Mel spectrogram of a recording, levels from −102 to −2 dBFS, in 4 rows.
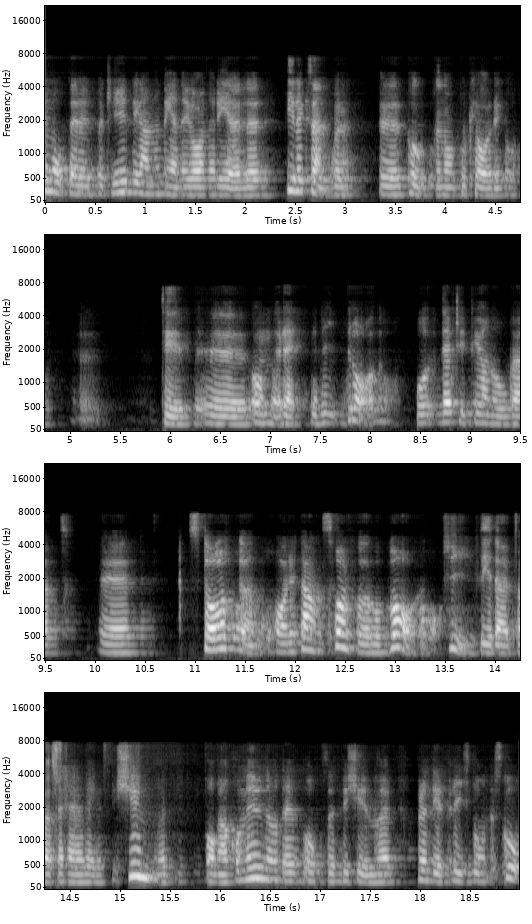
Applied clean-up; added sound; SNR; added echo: neural mask model DeepFilterNet 3.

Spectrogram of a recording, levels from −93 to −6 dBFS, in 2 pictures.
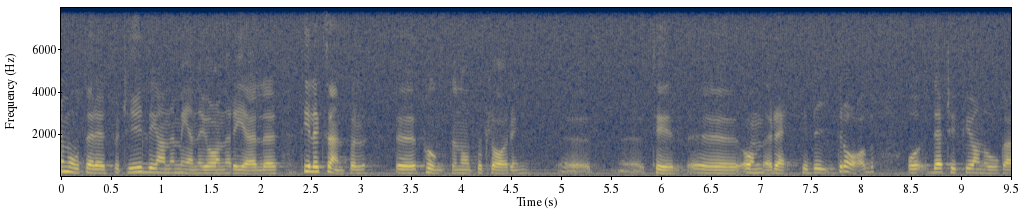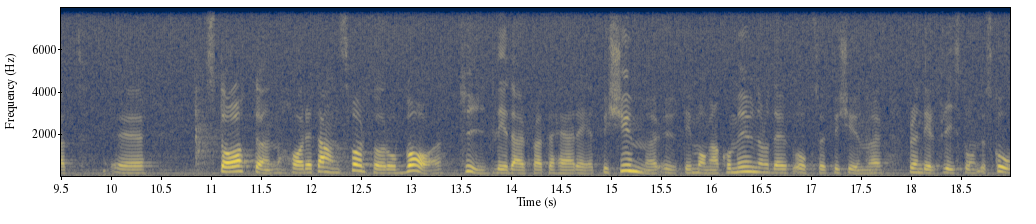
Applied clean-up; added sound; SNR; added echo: none; none; none; none.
